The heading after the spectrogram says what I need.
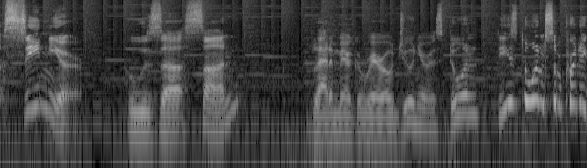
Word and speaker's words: Vladimir Guerrero: I'm wearing, in fact, the jersey of Vladimir Guerrero Sr., whose son, Vladimir Guerrero Jr., is doing some pretty good baseballs right now, from what I hear.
